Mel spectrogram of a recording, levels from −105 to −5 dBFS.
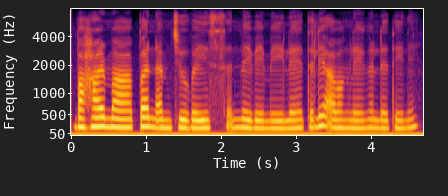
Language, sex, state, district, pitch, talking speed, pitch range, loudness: Wancho, female, Arunachal Pradesh, Longding, 190 Hz, 205 wpm, 180-200 Hz, -16 LUFS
